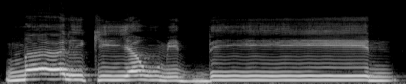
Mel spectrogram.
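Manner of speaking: slow, drawn-out melodic tajweed chant; chanted Quranic recitation. Shown as a demonstration. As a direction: recite the verse slowly with full tajweed.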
